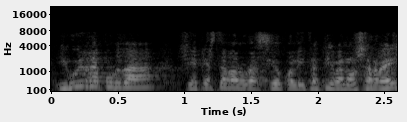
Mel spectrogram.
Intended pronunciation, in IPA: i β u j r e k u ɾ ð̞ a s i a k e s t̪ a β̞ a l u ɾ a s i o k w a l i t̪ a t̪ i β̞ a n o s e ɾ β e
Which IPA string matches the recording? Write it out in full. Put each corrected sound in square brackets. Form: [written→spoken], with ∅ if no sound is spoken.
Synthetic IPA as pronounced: i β u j r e k u ɾ ð̞ a s i a k e s t̪ a β̞ a l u ɾ a s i o k w a l i t̪ a t̪ i β̞ a n o s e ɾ β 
